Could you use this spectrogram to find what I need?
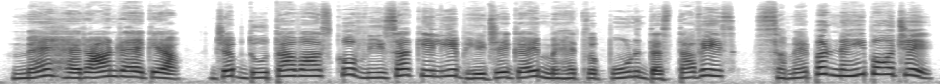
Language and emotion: Hindi, surprised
